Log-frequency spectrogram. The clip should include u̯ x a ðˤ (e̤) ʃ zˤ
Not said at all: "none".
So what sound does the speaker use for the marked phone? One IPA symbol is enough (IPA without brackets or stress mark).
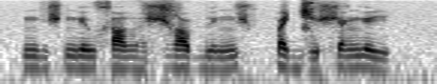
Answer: i̤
